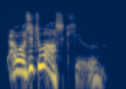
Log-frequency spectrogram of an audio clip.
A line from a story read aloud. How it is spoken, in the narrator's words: said Raskolnikov hastily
